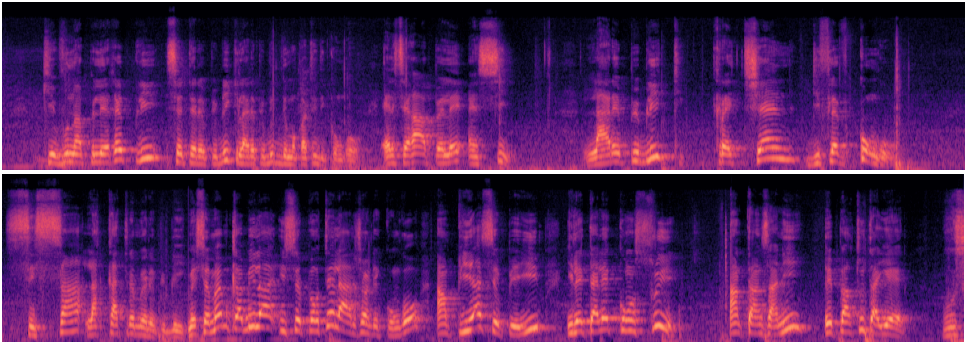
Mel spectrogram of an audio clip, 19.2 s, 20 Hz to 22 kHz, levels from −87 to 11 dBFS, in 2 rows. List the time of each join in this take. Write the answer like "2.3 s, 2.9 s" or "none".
11.4 s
